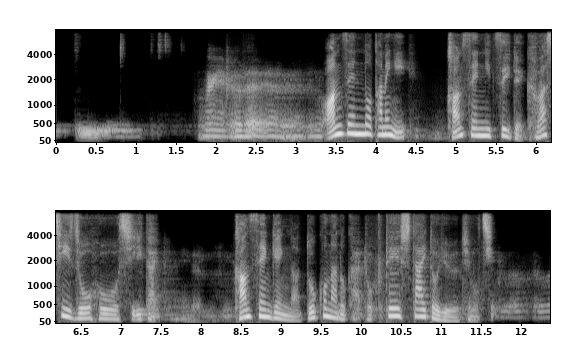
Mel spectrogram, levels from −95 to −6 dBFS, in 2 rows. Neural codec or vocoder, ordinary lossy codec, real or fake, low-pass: codec, 16 kHz, 0.5 kbps, X-Codec, WavLM features, trained on Multilingual LibriSpeech; none; fake; 7.2 kHz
